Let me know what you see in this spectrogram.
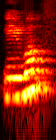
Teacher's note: अनुस्वार लगा हुआ है तो इसकी साउंड म में आएगी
